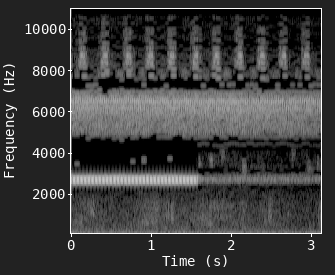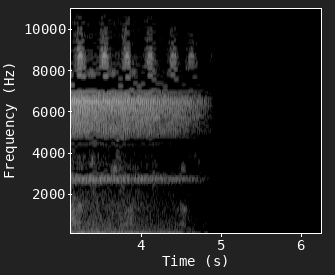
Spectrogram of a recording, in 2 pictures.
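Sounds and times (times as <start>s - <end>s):
faint high pulsing insect buzz: 0.0s - 4.8s
southern mole cricket trilling in North America: 0.0s - 4.8s.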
